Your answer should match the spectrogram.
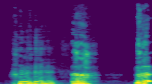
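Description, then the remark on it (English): A person fakes a hacking cough, three rough, throaty bursts with short pauses between, as if coughing a hunk of ambergris up from the throat. “And she coughs up a hunk of ambergris.”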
